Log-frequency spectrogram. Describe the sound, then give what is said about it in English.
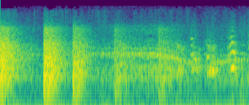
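Distant gunshots in a rocky mountain pass: two sharp, loud cracks with decaying tails, then weaker reports and a drawn-out whine that fades into a few short bursts. “As Tex, Pierre, and Alex entered the pass, they could hear the distant shots”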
